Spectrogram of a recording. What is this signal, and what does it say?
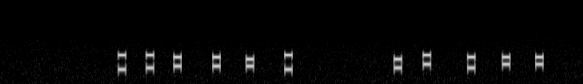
DTMF, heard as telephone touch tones, dialled by hand, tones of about 80 ms. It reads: 368873 4#500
